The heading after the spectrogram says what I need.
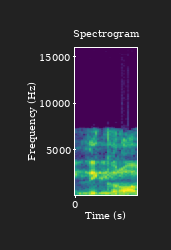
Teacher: ذکر میں دال باریک، کاف نرمی سے ادا ہوگا، را پر پڑھیں گے، ذکر، کاف ساکن پہ ہمس ہے.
